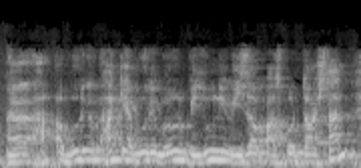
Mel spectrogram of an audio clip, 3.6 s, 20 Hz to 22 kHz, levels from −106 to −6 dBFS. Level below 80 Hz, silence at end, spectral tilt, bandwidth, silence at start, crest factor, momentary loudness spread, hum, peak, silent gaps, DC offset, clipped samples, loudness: -54 dBFS; 0 s; -6 dB/octave; 8 kHz; 0 s; 14 dB; 2 LU; none; -16 dBFS; none; under 0.1%; under 0.1%; -30 LUFS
